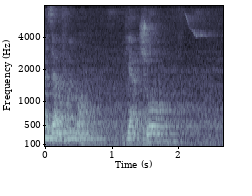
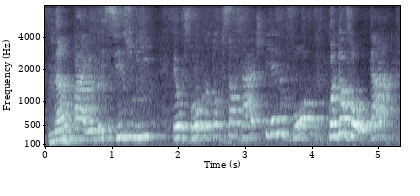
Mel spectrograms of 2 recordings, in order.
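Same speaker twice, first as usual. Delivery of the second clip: higher pleading daughter voice; 7 semitones higher than usual. Retold or imitated. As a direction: play the stubborn daughter begging to go. Daughter insists to father.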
